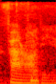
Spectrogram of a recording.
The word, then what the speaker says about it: Farhadi: Is that how you pronounce it? Panahi. Panahi? Oh, excuse me. Panahi. And now I guess Asghar. Farhadi.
